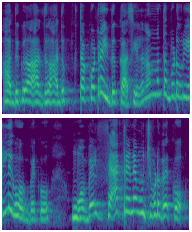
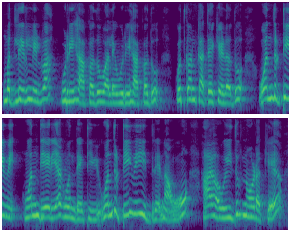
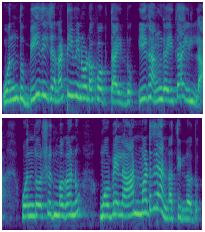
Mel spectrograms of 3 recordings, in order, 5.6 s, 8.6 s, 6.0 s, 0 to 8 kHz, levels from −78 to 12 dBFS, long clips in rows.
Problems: none marked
